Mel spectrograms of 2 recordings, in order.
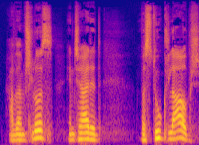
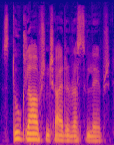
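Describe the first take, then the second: First: Loud. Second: Quiet. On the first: Sermon key line, first take. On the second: Same line repeated, second take. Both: Acted.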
